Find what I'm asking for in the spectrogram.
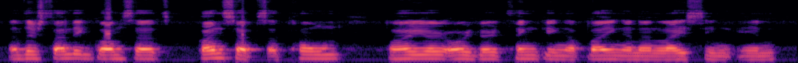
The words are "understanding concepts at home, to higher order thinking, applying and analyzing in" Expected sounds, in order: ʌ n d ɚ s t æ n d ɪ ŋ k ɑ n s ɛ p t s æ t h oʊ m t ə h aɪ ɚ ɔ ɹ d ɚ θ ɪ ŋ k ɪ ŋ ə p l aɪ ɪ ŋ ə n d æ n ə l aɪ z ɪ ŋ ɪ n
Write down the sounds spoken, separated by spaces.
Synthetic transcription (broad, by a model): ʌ n d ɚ s t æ n d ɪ ŋ k ɑ n s ɛ p t s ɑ t h oʊ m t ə h aɪ ɚ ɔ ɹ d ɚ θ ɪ ŋ k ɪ ŋ ə p l aɪ ɪ ŋ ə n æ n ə l aɪ s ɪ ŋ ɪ n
